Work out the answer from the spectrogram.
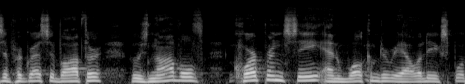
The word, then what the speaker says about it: Corporacracy: Oh, it's Corporacy. I guess, Jerry, I said that wrong, didn't I? Yes. Okay, give me the right way to say that, and I'll start it all over again. Corporacracy. Oh, corporacracy. I got it.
